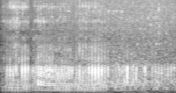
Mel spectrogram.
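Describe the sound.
A cat purring in a steady, rhythmic rumble that pulses evenly and holds at a moderate level from start to finish, with no other sounds.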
